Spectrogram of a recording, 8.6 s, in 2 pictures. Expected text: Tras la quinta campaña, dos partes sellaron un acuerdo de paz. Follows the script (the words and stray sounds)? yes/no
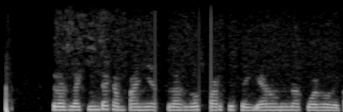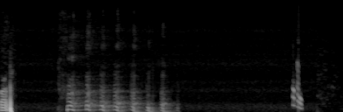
no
